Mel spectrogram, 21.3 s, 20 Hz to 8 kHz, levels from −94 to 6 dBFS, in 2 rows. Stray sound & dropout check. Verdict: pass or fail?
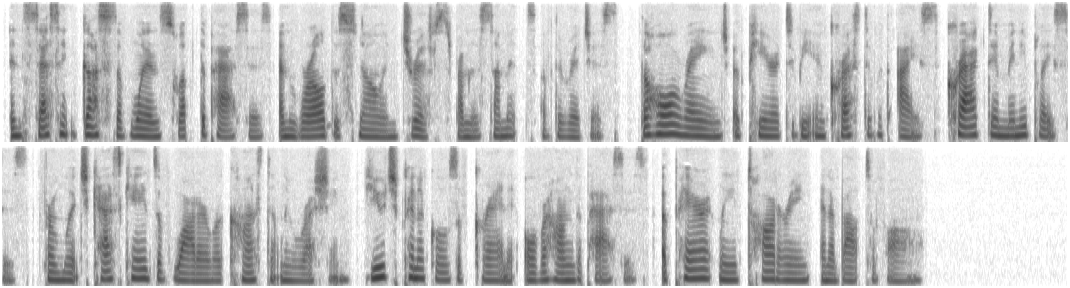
pass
